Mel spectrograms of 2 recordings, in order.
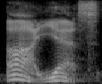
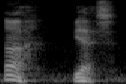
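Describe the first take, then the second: First: It is said with lively, punchy energy. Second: It is said flatly, with little energy.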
